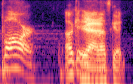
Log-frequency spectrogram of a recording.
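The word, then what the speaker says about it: Baar: It's just called bar. Okay, Yeah. yeah, that's good. That's good. Yeah, but it's spelled all It's- wrong.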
